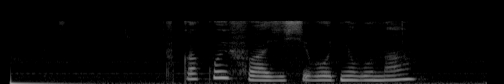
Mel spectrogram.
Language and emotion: Russian, sad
